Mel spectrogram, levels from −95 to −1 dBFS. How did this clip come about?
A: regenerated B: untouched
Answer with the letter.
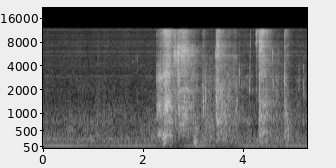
A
